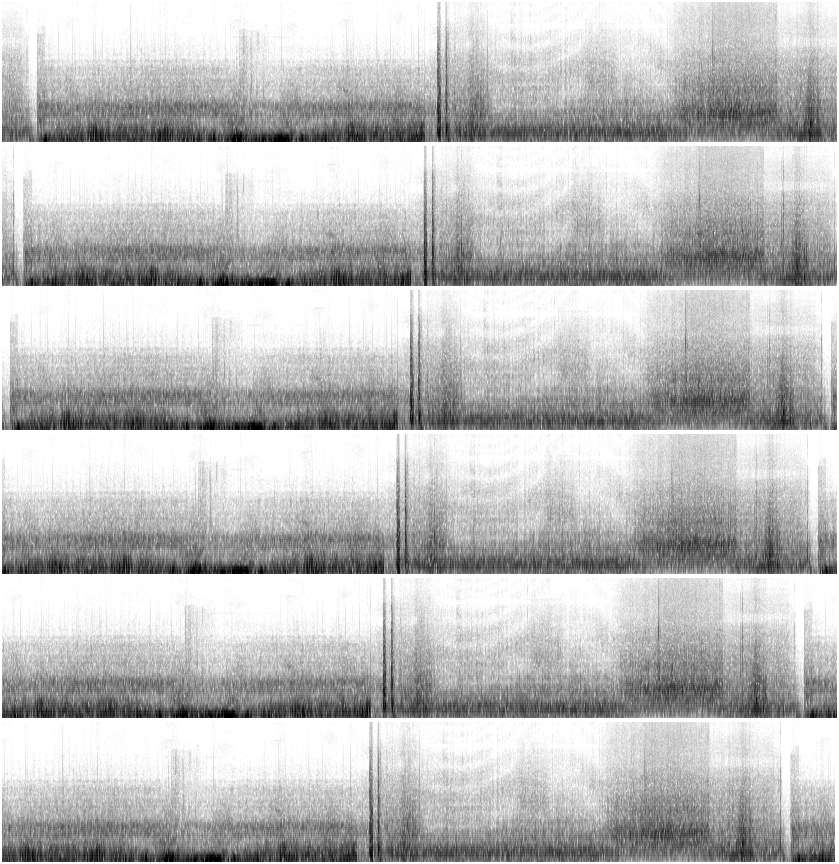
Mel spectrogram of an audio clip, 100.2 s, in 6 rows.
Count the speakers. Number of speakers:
0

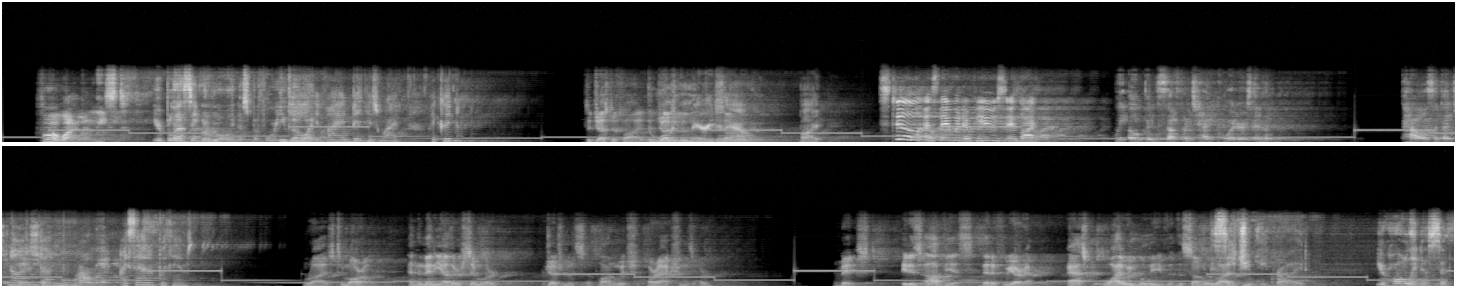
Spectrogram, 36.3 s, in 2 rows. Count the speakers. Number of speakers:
7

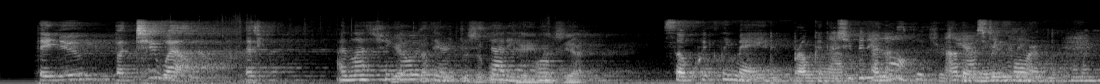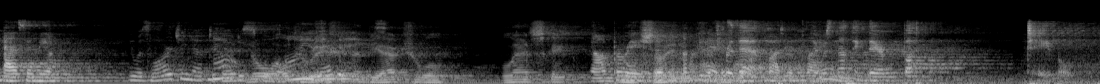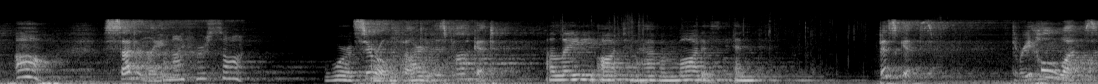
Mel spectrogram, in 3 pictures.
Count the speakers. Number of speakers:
6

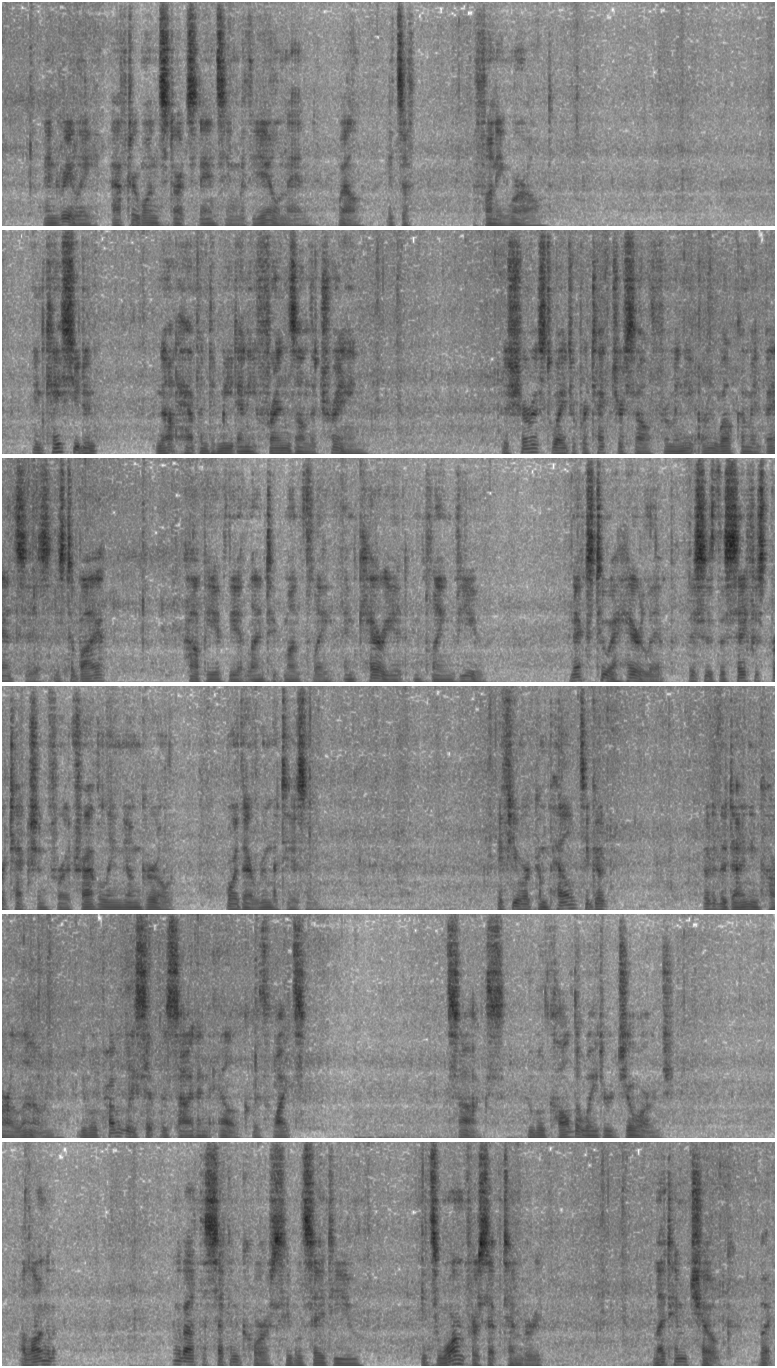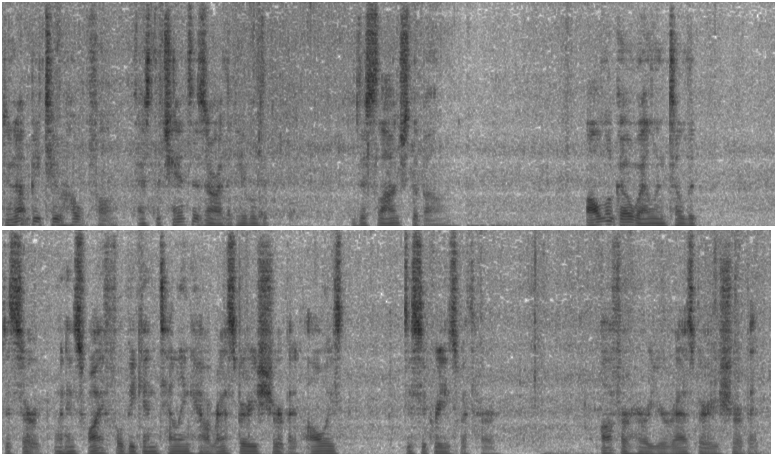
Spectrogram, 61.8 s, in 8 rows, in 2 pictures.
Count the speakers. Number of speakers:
1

